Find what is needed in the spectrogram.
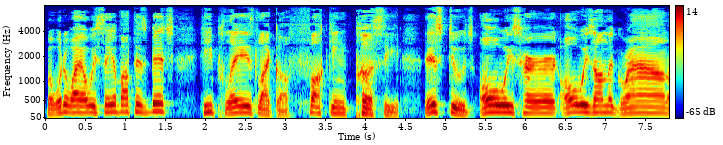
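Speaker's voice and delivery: normal talking voice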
